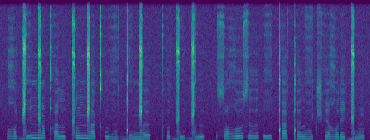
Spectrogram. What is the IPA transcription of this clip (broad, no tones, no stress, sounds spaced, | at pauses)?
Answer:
ʁ o ɡ͡ǁ e ŋ͡ǁ ũ qʰ ɯ l u ǁ ũ ŋ͡ǁ a kʰ u ɦ a̤ ɡ͡ǃ ə ŋ͡ǁ ə | pʰ o ɡ͡ǁ ʉ ɡ͡ǁ ɯ | sˤ ʉ ʁ u s ɯ | e̤ ǃ a ǃ ə l a̤ t͡ʃʰ e ʁ u ɾ e ɡ͡ǁ ũ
